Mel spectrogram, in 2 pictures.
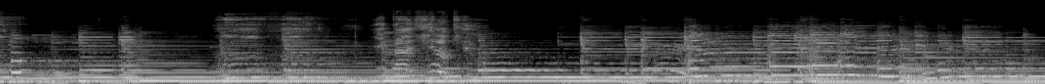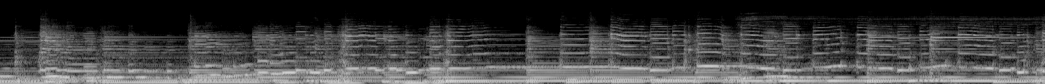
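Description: Live band playing a blues-tinged song on electric and acoustic guitars with bass, a lead melody line bending up and down in pitch over the steady accompaniment.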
